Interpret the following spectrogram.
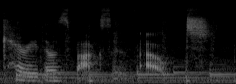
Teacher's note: Little vocal fry in there.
